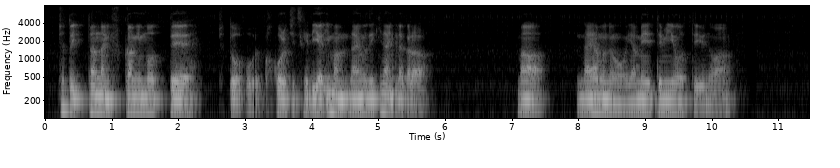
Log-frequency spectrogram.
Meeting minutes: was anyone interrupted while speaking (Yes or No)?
No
